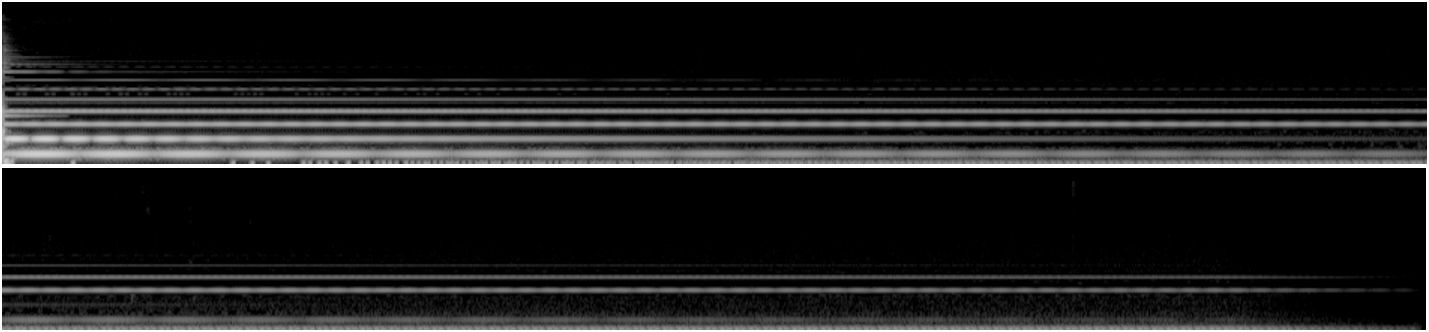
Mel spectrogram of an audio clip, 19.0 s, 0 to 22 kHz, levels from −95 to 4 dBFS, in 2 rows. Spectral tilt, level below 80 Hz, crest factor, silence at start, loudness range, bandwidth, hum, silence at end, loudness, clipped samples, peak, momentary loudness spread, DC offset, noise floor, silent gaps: -9 dB/octave; -50 dBFS; 26 dB; 0 s; 26 LU; 5.8 kHz; none; 1.05 s; -28 LUFS; under 0.1%; -4 dBFS; 27 LU; under 0.1%; -67 dBFS; none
